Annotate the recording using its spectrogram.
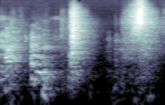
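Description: Newspaper being torn and crumpled as wrapped items are pulled out and unwrapped, in two short rustling bursts, about a second in and near the end. A brief vocal cry comes just before them.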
